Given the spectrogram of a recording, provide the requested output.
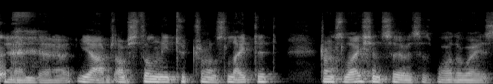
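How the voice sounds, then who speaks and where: The speaker has a South African accent and talks at a moderate pace. The intonation stays fairly even over a quiet background. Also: man. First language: Afrikaans. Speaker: business executive and author. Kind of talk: podcast interview. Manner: halting.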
